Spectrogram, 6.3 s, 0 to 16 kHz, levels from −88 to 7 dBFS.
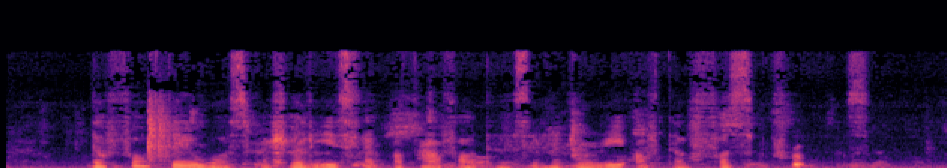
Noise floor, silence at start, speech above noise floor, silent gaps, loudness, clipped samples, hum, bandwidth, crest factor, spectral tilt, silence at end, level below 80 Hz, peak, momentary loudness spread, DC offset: -47 dBFS; 0.05 s; 22 dB; none; -25 LUFS; under 0.1%; none; 11.5 kHz; 18 dB; -5 dB/octave; 0 s; -48 dBFS; -8 dBFS; 11 LU; under 0.1%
